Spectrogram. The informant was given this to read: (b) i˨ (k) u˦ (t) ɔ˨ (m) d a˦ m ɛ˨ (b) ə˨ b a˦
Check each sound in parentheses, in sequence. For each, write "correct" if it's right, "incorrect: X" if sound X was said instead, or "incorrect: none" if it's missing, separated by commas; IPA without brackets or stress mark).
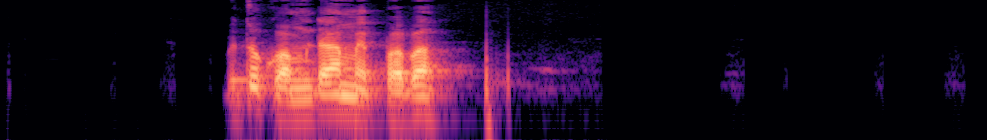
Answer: correct, incorrect: t, incorrect: k, correct, incorrect: p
